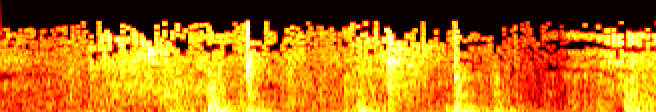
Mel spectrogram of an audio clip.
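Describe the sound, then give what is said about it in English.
A Florentine cabinet with inlay is opened, giving a few soft wooden knocks and thuds spread across a few seconds. “I must have the Florentine cabinet moved. The light quite misses the inlay. Open it.”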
